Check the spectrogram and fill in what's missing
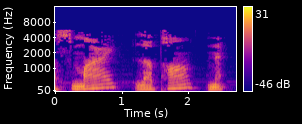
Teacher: L 这个发音跟 upon 有一个连音，叫 smile upon.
